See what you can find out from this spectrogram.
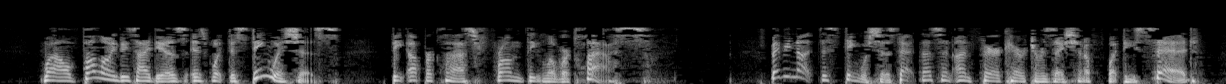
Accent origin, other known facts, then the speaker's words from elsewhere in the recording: Mississippi, United States; I mean, keep in mind, I'm from Mississippi, which is extremely religious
